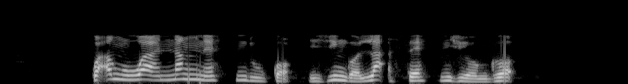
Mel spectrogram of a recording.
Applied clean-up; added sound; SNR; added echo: none; none; none; none.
